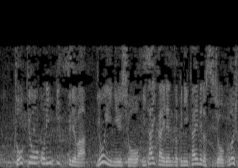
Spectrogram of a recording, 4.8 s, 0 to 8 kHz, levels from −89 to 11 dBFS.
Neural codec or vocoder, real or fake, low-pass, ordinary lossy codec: codec, 16 kHz, 16 kbps, FunCodec, trained on Chinese and English, 50 frames a second; fake; 7.2 kHz; MP3, 24 kbps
